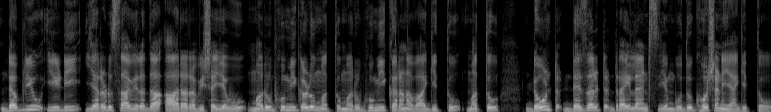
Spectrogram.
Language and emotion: Kannada, neutral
